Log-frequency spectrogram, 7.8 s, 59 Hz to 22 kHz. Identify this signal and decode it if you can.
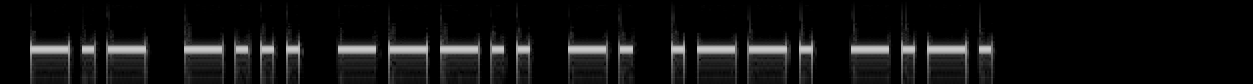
Morse code, heard as a keyed tone, about 15 wpm, 700 Hz. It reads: KB8NPC
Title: USA Callsign DE Callsign - 6 Characters - 15wpm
